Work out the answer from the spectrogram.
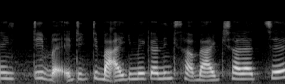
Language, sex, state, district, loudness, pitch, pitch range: Bengali, female, West Bengal, Dakshin Dinajpur, -18 LUFS, 260 Hz, 250-275 Hz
